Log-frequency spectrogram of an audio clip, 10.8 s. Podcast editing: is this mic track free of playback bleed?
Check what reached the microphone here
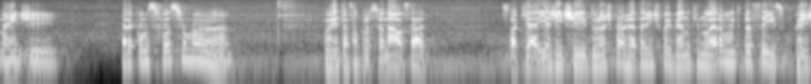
No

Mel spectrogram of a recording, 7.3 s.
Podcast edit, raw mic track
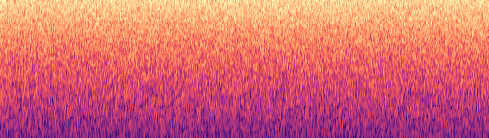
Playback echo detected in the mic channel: No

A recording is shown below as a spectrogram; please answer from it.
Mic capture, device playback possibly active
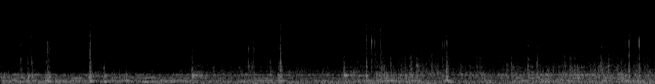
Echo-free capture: Yes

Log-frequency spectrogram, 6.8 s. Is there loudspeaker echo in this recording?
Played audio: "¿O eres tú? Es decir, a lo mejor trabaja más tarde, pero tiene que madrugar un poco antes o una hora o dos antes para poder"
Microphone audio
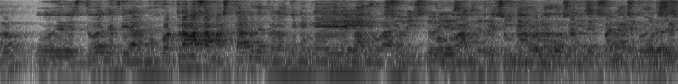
Yes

